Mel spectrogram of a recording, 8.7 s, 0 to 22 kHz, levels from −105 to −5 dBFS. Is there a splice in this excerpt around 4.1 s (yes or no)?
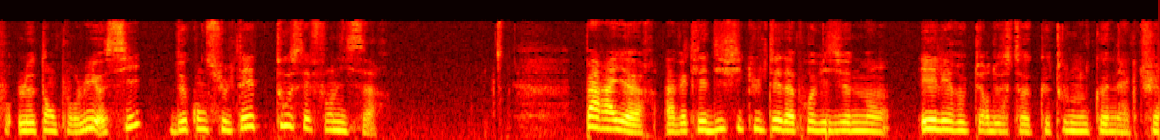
no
